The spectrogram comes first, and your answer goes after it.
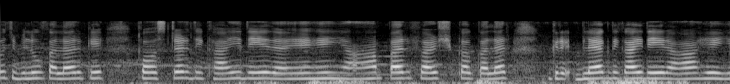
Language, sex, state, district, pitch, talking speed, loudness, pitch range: Hindi, female, Andhra Pradesh, Anantapur, 275 Hz, 150 wpm, -17 LUFS, 265-280 Hz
